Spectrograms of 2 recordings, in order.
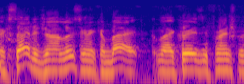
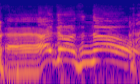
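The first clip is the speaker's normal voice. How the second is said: slow, high French-Canadian bafflement; Jean-Luc's French-Canadian accent; 7 semitones higher, slower than usual. Acted. Uncle gives up on cabbie's riddle, high French-Canadian accent. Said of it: "That's how he talks".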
